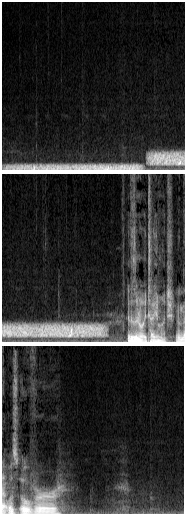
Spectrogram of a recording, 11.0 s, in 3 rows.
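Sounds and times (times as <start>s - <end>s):
LIGO gravitational wave signal converted into audio: 2.9s - 5.8s
speech: 6.2s - 8.6s.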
